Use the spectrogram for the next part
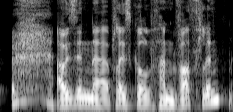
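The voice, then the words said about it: Welsh accent on place name. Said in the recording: “Oh, listen to that Welsh accent right there. That's how you do it.”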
